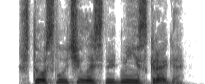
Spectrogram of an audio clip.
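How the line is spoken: Shout. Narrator (Russian): выкрикнул он

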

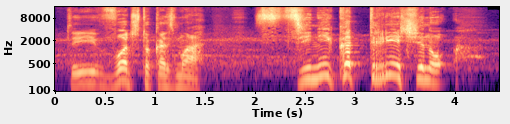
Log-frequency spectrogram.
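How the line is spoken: Panting, strained. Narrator (Russian): Пыхтя выдавило

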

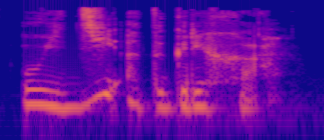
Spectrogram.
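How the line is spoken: Hissed through teeth. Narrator (Russian): Сквозь зубы прошипел Андрей

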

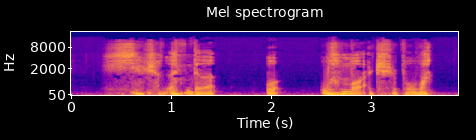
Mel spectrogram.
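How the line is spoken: Choked with emotion. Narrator (Chinese): 想到金钟这般情重，他的心头顿时一热，……哽咽地说道

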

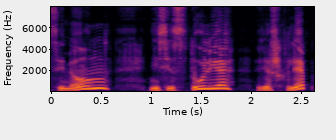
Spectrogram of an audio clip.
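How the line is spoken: Cheerful calling out, female. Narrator (Russian): Она радостно весело покрикивала

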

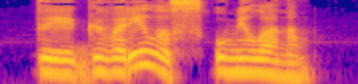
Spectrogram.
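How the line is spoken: Tense question. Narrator (Russian): спросила напряженным голосом Надин

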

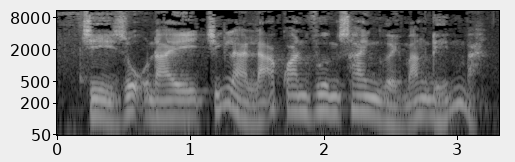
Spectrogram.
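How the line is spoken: Calm, smiling. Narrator (Vietnamese): Bạch Vô Thường bình tĩnh mỉm cười mà nói

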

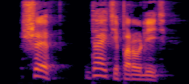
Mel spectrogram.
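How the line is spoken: Quiet request. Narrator (Russian): тихонько попросила Ива

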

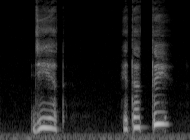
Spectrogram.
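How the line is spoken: Sleepy. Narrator (Russian): Сонно проговорил Илья

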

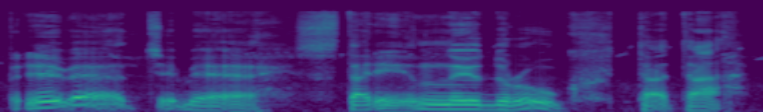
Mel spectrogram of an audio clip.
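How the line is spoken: Sharp hoarse voice. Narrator (Russian): сказал прибывший резким хриплым голосом

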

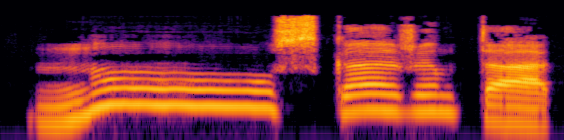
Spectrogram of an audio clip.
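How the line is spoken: Drawled by a governor. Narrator (Russian): протянул губернатор

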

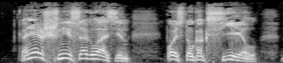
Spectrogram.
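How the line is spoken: Good-natured joking father. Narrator (Russian): добродушно пошутил батя

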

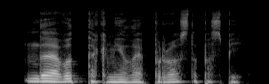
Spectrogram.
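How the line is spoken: Soothing whisper. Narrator (Russian): зашептала Самина

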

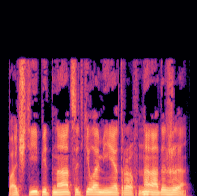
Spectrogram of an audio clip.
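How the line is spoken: Old man's snort. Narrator (Russian): хмыкнул дед

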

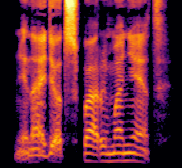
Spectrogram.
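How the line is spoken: Tired drawl. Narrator (Russian): устало протянул кто-то

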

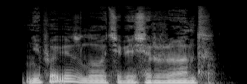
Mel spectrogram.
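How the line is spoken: Sighing officer. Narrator (Russian): вздохнул майор

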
